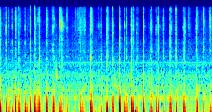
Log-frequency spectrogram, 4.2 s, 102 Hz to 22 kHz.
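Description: Fingertips and nails rapidly tap two identical empty, hollow brown cardboard toilet-roll tubes, one held in each hand. About 27 quick, dry, hollow thumps land in a fast, uneven rhythm. They are deep and muffled, centered near 105 Hz, with faint bright clicky edges and almost no ring.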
